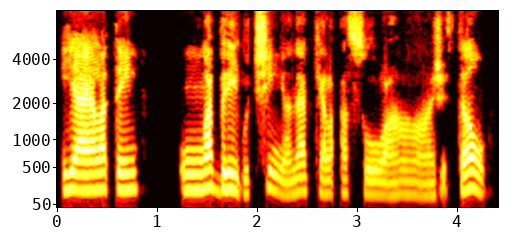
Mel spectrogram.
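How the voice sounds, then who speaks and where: A woman's voice: on the low side, moderate pace, clean tone, no room sound, studio quality. A woman with a Brazilian Portuguese accent, a guest in a podcast interview, telling stories with feeling and often tagging her sentences with questions. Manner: emotional, frequent tag questions. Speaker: guest, social business director.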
